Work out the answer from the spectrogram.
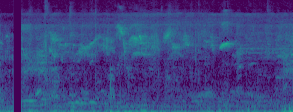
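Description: Faint birds chirping: many short, quick calls over low outdoor background noise.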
